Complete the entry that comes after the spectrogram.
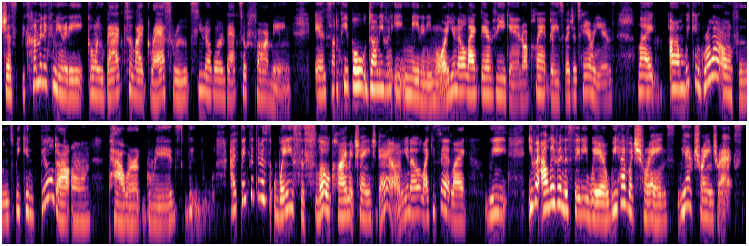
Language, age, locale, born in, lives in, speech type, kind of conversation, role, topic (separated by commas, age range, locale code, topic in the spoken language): English, 40-44, en-US, United States, United States, conversation, unstructured, none, What concerns you most about the impact of climate change on our future?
